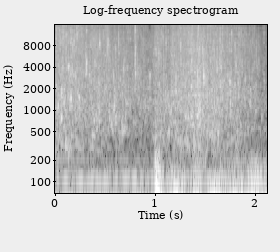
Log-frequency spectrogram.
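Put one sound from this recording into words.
Water splashes as a body drops in.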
